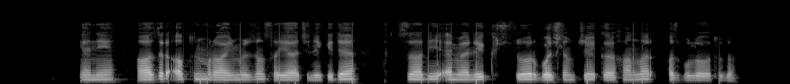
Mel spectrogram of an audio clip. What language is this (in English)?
Uyghur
